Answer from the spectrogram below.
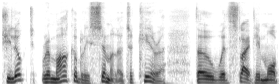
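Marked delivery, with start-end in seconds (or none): none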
